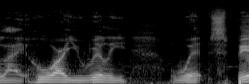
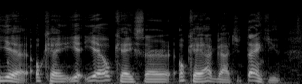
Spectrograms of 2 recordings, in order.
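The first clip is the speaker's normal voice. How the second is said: put-on pitched-up, proper, polite business phone voice; 5 semitones higher than usual. Showing how everyone talks on a business phone call: put-on proper phone voice. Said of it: "everybody change their voice, like, to be all proper".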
